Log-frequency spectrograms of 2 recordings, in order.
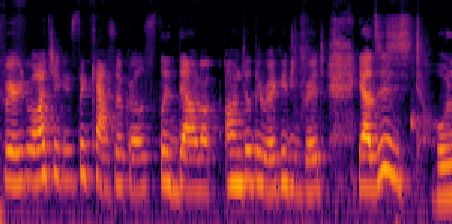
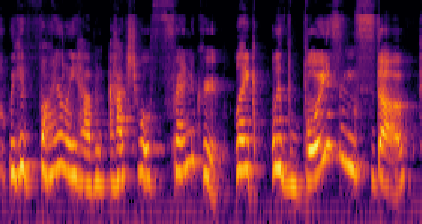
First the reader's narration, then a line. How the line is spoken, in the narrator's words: Sarah exclaimed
